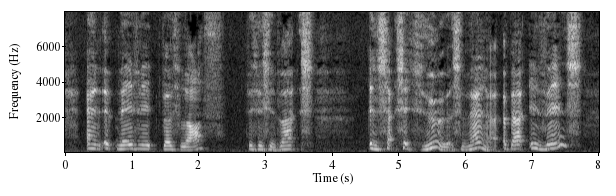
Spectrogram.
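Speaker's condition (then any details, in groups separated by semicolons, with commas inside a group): Head and neck cancer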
